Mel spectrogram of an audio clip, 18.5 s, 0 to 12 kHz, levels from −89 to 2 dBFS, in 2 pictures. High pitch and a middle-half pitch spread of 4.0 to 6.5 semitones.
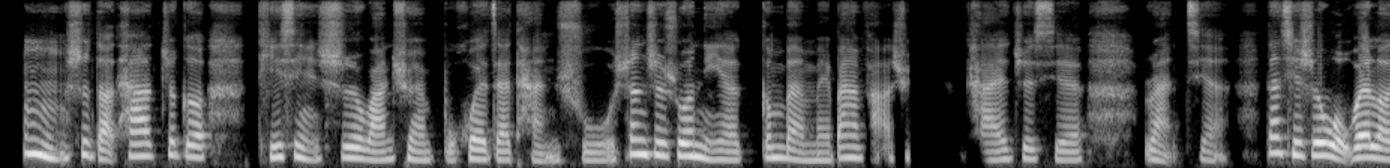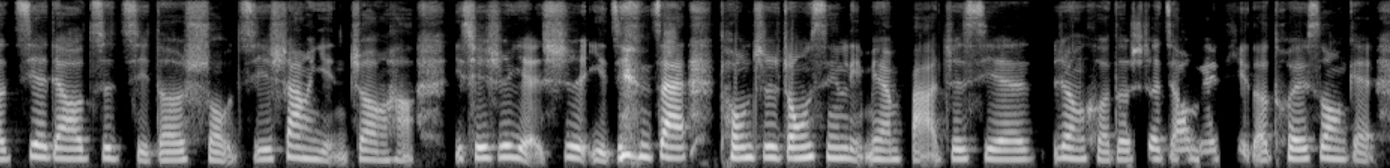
No: high, 205 Hz; average, 3.5 semitones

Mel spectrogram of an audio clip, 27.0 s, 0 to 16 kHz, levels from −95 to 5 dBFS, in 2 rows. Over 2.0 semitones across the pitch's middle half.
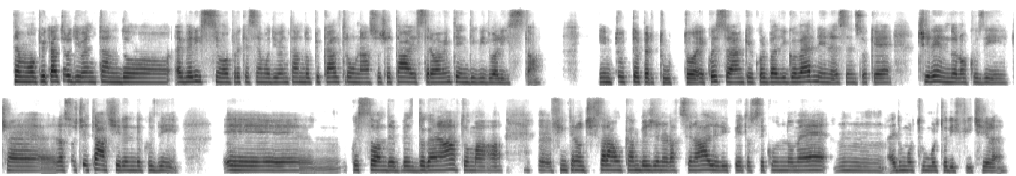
No: narrow, 1.7 semitones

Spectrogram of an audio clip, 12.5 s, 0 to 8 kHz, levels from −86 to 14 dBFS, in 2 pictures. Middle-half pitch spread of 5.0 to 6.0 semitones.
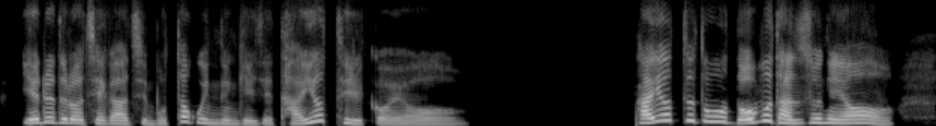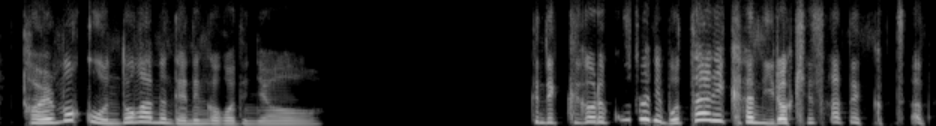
No: wide, 7.5 semitones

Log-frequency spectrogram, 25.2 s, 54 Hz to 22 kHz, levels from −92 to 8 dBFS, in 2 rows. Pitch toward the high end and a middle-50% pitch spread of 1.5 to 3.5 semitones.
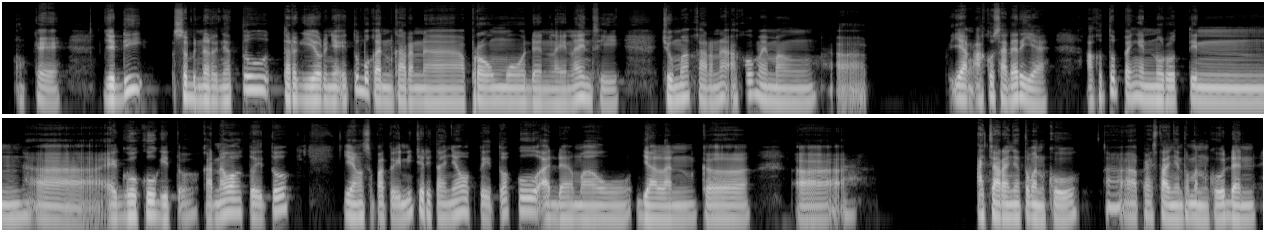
No: low, 115 Hz; narrow, 2.4 semitones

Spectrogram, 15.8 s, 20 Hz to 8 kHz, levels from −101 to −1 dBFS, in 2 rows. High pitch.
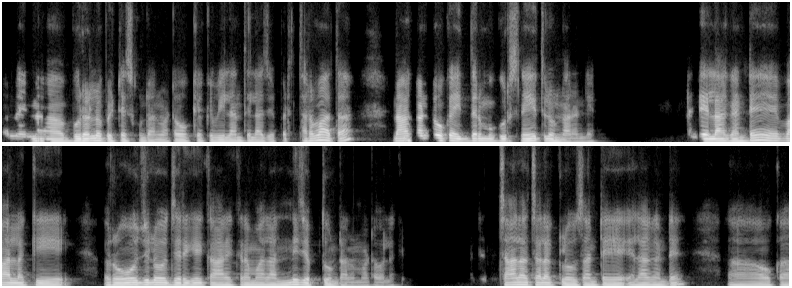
No: low, 105 Hz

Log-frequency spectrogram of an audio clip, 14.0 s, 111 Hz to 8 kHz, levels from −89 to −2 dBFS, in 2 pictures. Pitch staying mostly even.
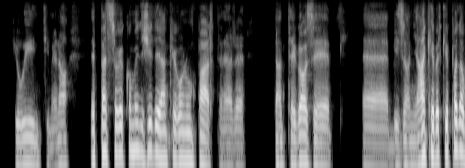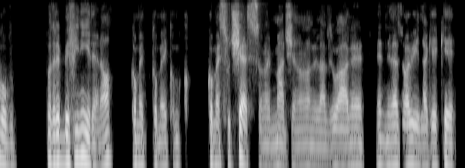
No: average, 4.3 semitones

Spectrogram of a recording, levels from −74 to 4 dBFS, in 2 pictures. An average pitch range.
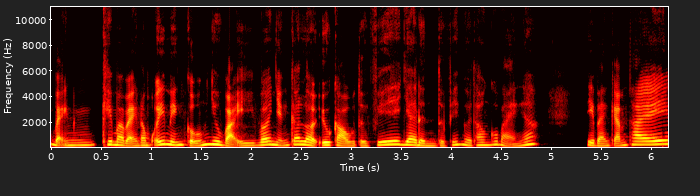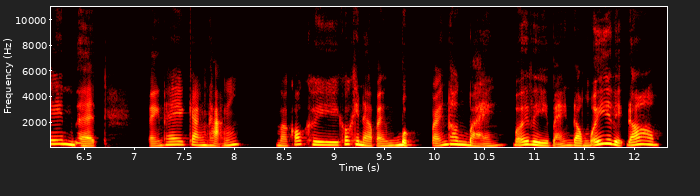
Yes: average, 5.0 semitones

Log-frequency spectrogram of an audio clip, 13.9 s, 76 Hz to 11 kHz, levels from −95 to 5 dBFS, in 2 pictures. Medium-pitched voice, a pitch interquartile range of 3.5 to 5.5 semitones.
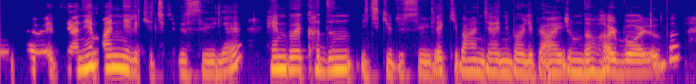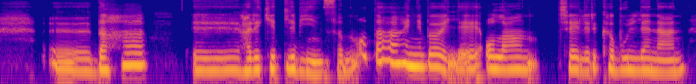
Yes: medium, 175 Hz; average, 4.1 semitones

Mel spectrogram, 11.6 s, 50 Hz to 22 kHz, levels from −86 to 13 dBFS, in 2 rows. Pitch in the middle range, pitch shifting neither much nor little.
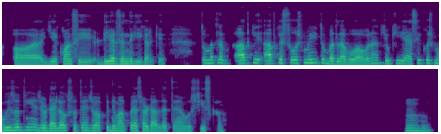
Yes: medium, 155 Hz; average, 3.8 semitones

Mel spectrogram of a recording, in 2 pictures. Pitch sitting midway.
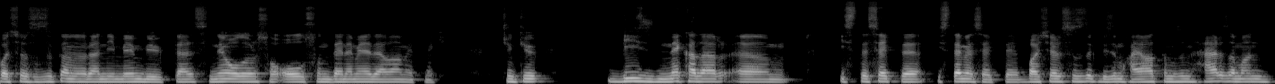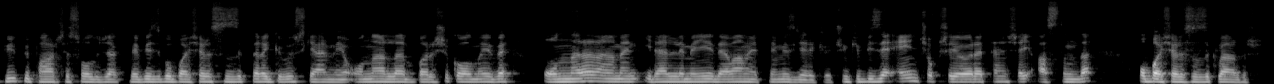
No: low, 125 Hz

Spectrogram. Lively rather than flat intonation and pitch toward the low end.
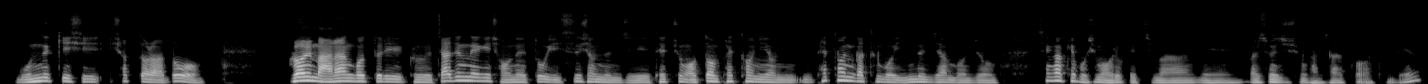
Yes: wide, 6.4 semitones; low, 115 Hz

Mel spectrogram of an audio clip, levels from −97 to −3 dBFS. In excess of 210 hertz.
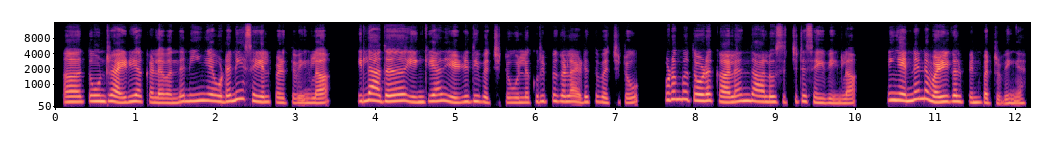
Yes: high, 240 Hz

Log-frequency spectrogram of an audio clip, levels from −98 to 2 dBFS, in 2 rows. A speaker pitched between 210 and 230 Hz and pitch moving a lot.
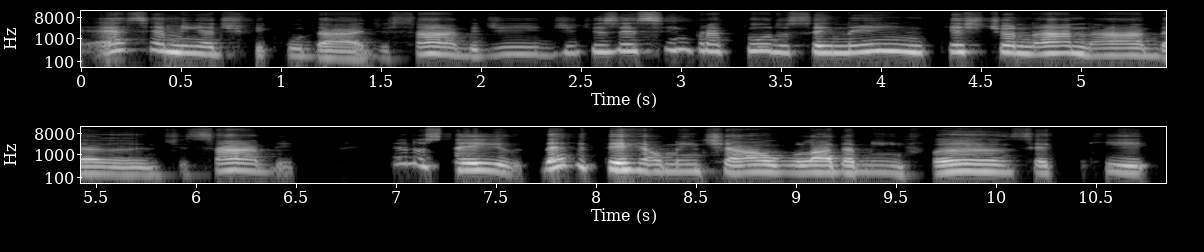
Yes: high, 215 Hz; wide, 7.0 semitones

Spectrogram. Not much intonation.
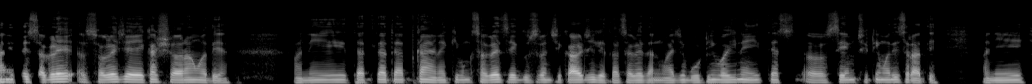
Yes: narrow, 1.4 semitones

